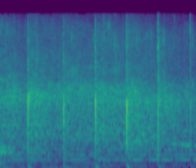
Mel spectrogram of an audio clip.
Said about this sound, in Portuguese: Aplauda forte a Jesus aí. Aleluia.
